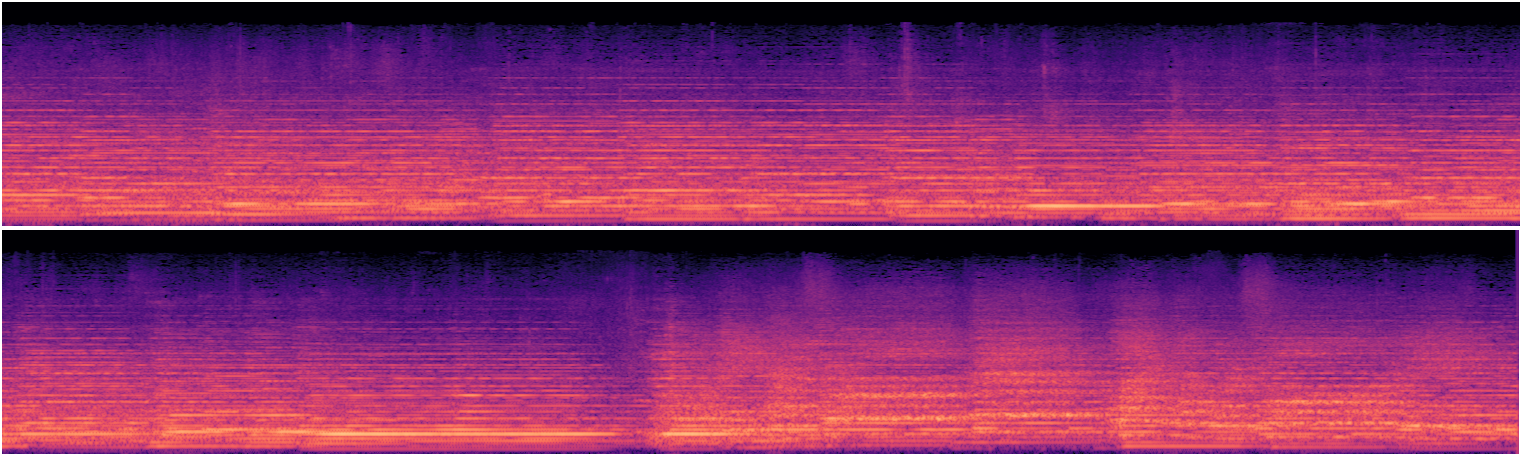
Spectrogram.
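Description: A keyboard instrument plays held, sustained chords as a hymn introduction. After a brief pause about two-thirds of the way through, a church congregation starts singing a hymn with the accompaniment.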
